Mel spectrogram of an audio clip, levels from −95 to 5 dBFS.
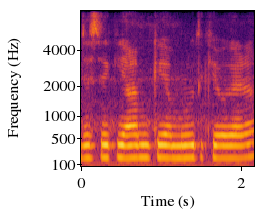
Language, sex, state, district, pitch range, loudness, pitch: Hindi, female, Uttar Pradesh, Muzaffarnagar, 190-195 Hz, -13 LUFS, 195 Hz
